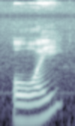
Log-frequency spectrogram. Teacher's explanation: The vowel O plus the glide, oi. Sometimes it's written the second way with the O and then the I, as in moist.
